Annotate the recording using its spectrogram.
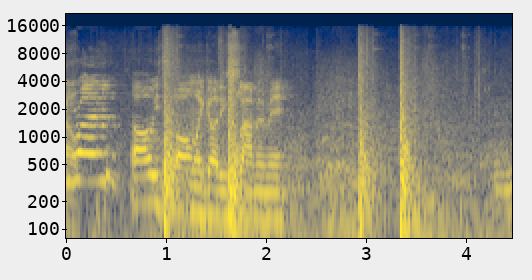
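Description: Rifle shots crack sharply, with a short echo.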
